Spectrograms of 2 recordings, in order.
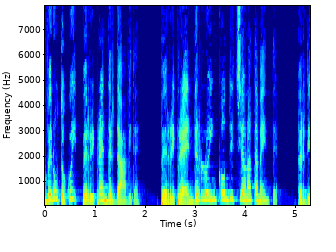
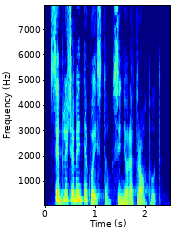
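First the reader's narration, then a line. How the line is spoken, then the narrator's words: Plain. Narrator (Italian): egli rispose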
